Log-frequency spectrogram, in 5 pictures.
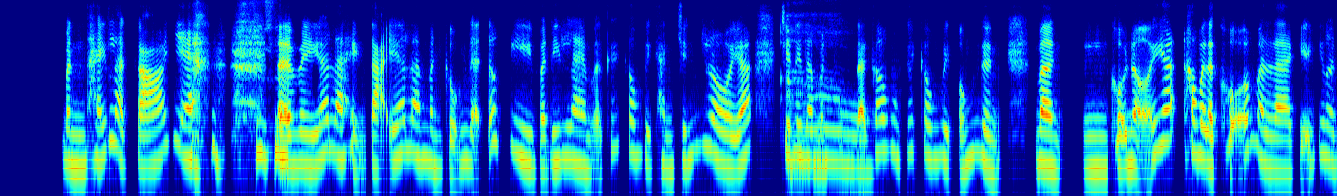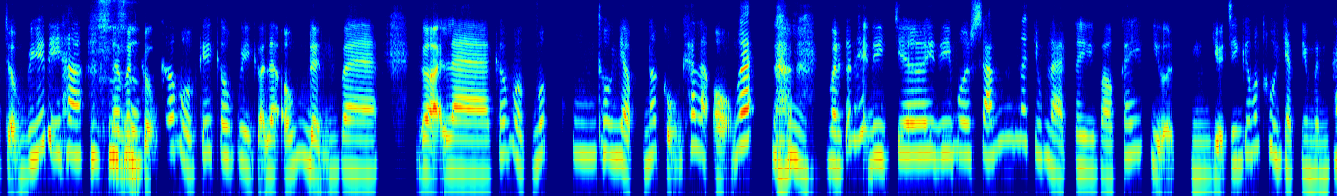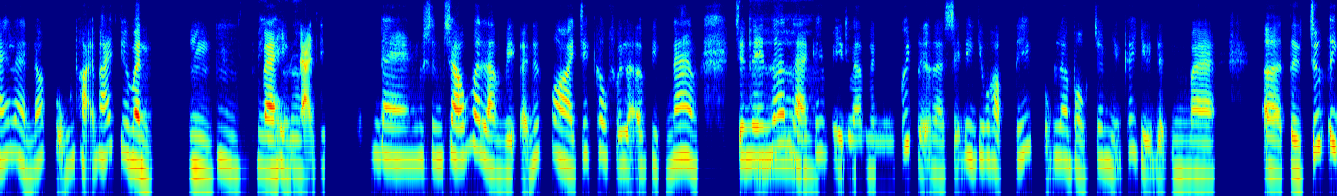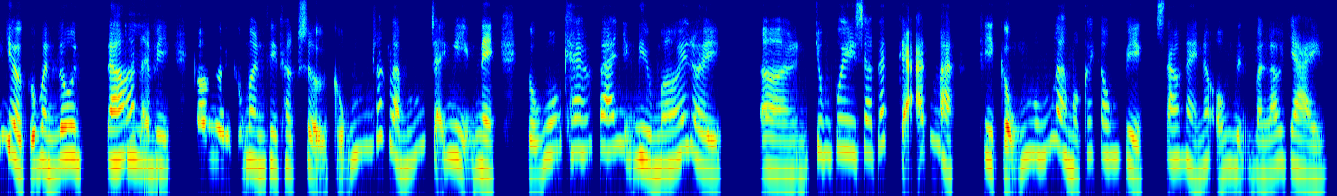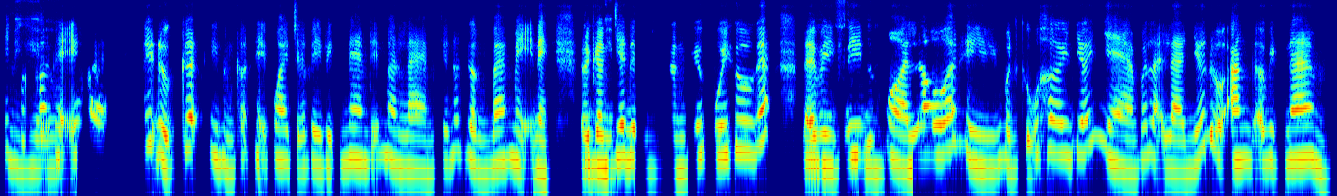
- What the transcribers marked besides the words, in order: other background noise; chuckle; laughing while speaking: "Ừm"; chuckle; chuckle; unintelligible speech
- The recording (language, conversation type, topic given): Vietnamese, advice, Làm sao để kiên trì hoàn thành công việc dù đã mất hứng?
